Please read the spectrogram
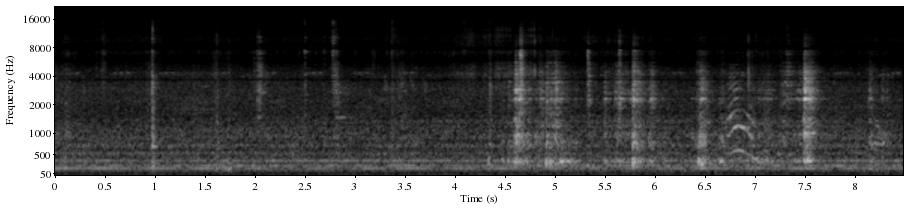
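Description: Metal tongs clanking against a hot crucible and furnace as the crucible of molten metal is gripped and lifted out. The clanks come in a quick run over the second half, the loudest near the end, over a steady low hum.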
